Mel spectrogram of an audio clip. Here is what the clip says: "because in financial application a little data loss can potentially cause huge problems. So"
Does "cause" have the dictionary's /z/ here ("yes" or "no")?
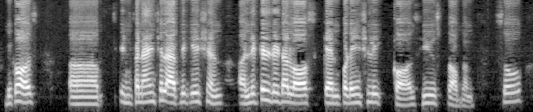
yes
